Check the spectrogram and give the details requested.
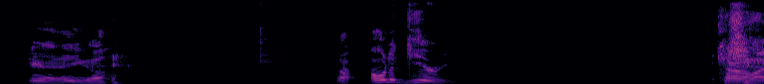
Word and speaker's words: Onigiri: Onigiri. She Caroline, butchered it.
